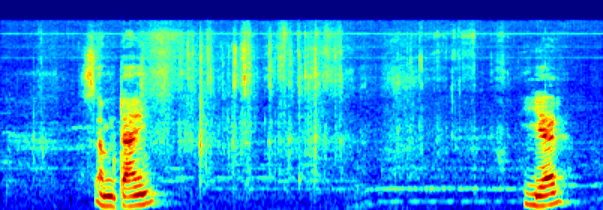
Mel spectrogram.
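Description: Book pages rustle as they are turned by hand.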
